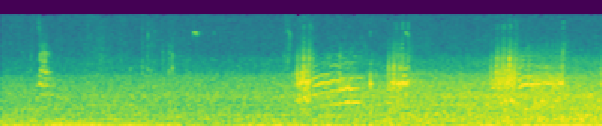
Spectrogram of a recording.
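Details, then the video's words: Pet Maine Coon trio chattering toward city birds; repeated rapid stuttering chirps from three seconds onward, several quick bursts in succession over a steady low hum. "Cute Maine Coons chattering at city birds"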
